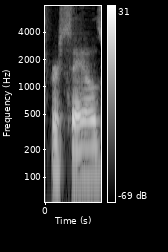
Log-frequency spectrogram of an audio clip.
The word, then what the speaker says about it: Versailles: the small town of versailles kentucky pronounced spelled like versailles france but pronounced for sales we kentucky iced it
